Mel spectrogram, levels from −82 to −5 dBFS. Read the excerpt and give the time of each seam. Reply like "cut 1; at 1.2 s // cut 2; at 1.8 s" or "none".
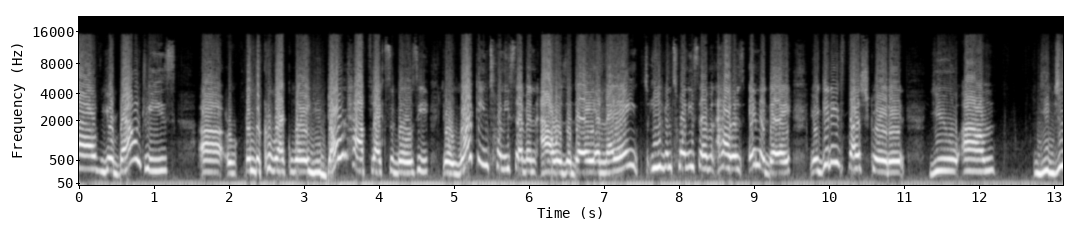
none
